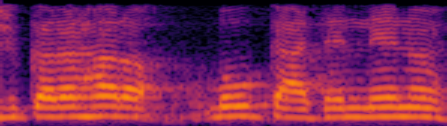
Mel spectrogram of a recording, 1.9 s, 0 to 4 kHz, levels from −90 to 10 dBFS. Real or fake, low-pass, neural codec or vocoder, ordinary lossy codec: fake; 3.6 kHz; codec, 16 kHz, 0.4 kbps, LongCat-Audio-Codec; none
